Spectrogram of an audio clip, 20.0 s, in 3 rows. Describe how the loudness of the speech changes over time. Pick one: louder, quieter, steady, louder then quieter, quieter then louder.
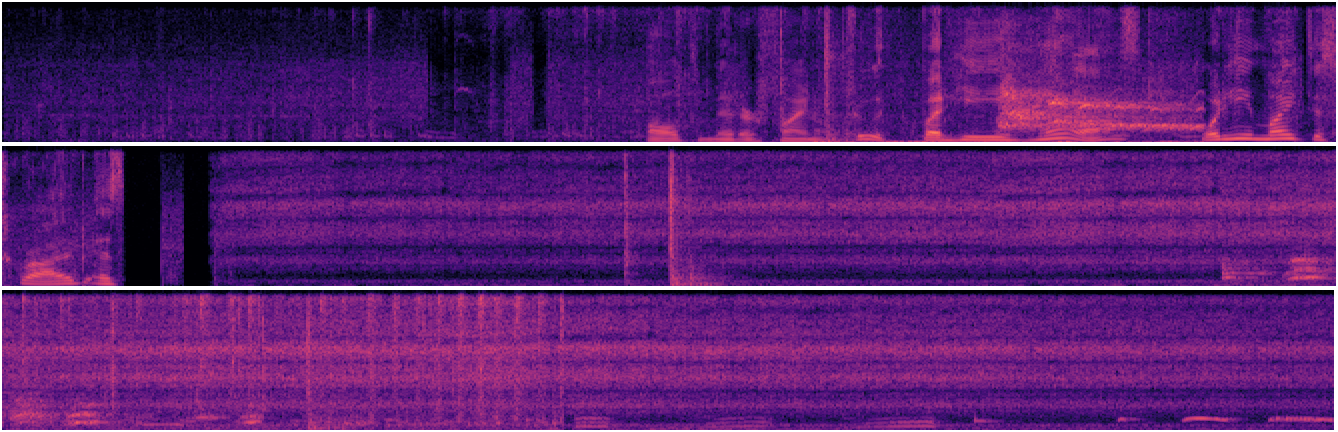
louder.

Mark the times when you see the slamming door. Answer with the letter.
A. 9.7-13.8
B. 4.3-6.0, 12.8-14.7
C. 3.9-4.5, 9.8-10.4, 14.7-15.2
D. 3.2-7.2
C.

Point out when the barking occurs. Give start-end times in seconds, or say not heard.
4.3-6.0, 12.8-14.7.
